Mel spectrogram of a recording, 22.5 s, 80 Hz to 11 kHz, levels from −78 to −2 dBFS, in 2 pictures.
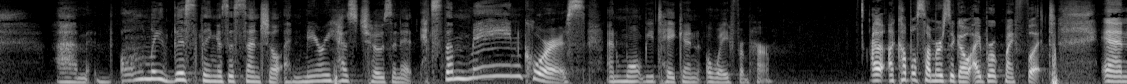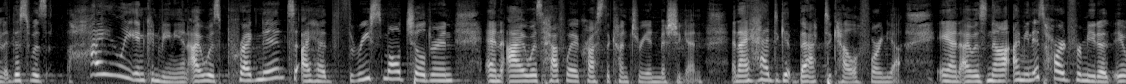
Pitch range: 185-235 Hz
